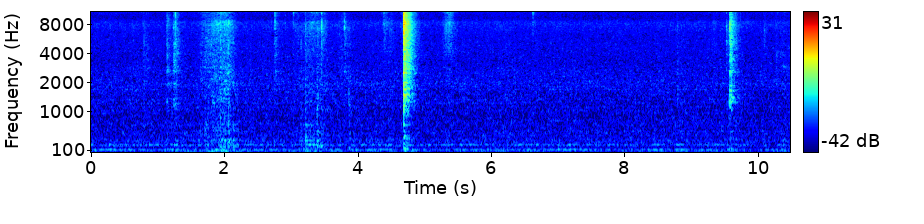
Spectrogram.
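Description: Rotary cutter and acrylic ruler handled on a cutting mat while a strip of fabric is cut: soft scraping strokes, then a sharp click about halfway through and a lighter click near the end, over a low steady hum.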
